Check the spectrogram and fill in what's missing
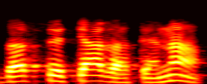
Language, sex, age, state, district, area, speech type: Hindi, male, 18-30, Bihar, Samastipur, rural, conversation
